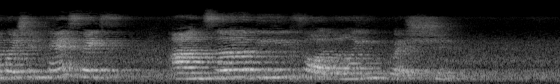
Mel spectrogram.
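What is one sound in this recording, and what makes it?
A woman speaks clearly and calmly nearby, as if teaching.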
